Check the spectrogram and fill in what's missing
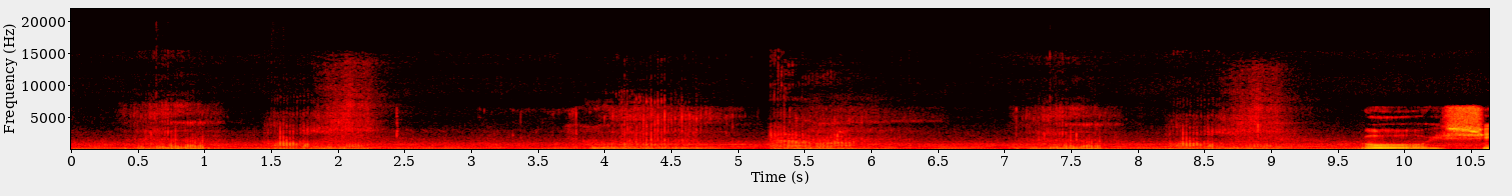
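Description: A creature named Mrs. Wiggles snores in a video game, with slow, regular rasping breaths repeating about every second and a half at a low, steady level, followed by a brief sharper sound at the end.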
